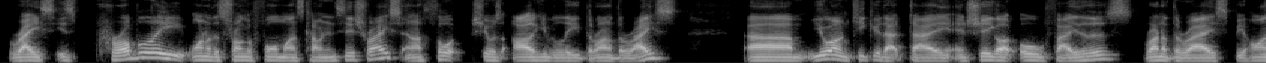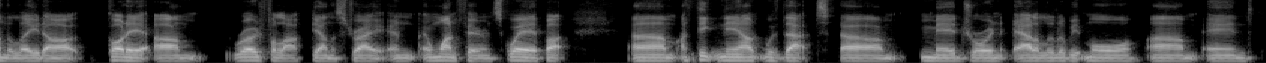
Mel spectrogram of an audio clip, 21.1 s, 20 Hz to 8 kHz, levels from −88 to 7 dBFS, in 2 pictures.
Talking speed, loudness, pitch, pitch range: 215 wpm, -27 LUFS, 100 Hz, 95-110 Hz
